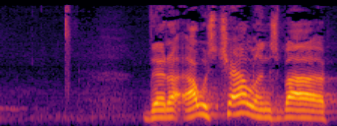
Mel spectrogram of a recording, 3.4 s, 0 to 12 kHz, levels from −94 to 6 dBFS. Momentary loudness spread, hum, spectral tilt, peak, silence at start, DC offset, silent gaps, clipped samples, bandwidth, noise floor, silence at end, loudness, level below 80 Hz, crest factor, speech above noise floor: 5 LU; none; -4.5 dB/octave; -2 dBFS; 0.65 s; under 0.1%; none; under 0.1%; 11 kHz; -57 dBFS; 0.05 s; -15 LUFS; -68 dBFS; 16 dB; 42 dB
